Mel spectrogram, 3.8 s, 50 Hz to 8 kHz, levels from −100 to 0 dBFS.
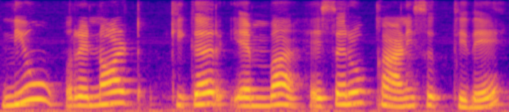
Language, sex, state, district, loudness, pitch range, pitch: Kannada, female, Karnataka, Bangalore, -15 LUFS, 220-280 Hz, 240 Hz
